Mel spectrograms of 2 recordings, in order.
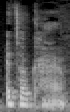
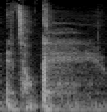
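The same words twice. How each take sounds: First: Said in the usual way. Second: Very quiet, growled reassurance; growly professor voice. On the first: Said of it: "He's like". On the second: Retold or imitated. Professor reassuring a student about a late lab, growly. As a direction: imitate the professor with a low-volume growl. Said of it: "there was some growl in that, in that voice".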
